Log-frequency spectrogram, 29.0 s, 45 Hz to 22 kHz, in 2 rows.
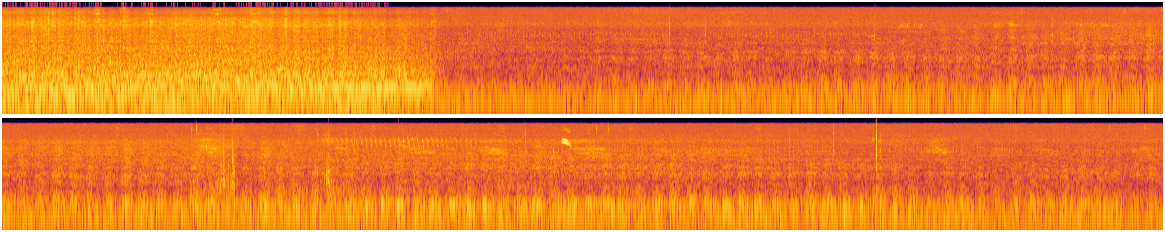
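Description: Passenger train coaches rolling past close by, a loud rumble that cuts off abruptly about five and a half seconds in. After that, Norfolk & Western 4-8-0 steam locomotive No. 475 working its train in the distance, a much quieter steady sound with a few short high chirps over it.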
